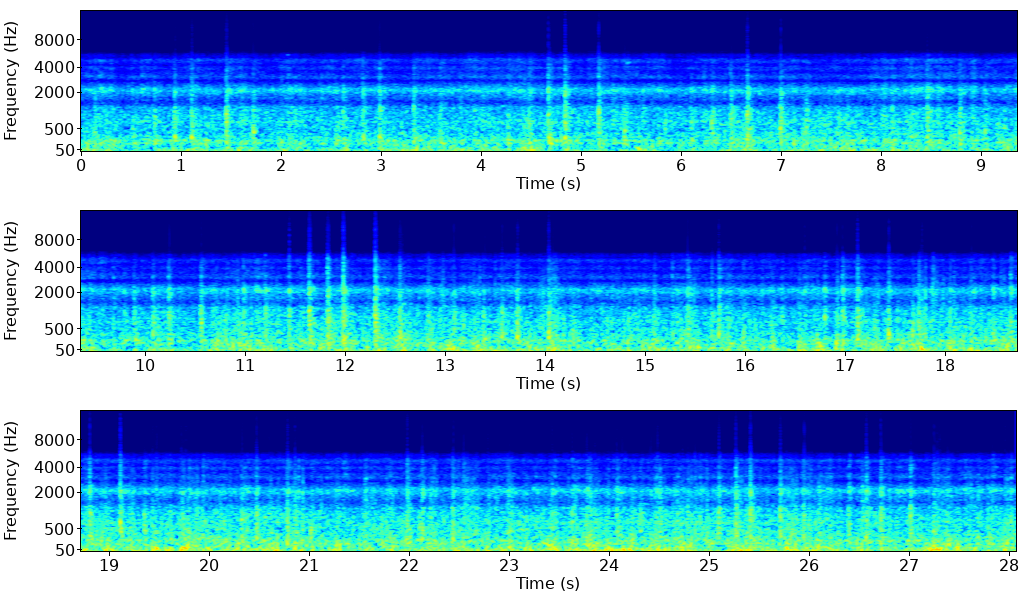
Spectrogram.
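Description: Steam-hauled train running along the line, heard from the carriage just behind the locomotive: a steady loud rumble with wheels clicking over the rail joints.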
